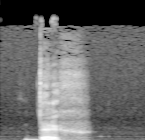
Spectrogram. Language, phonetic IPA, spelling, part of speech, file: Polish, [dɛx], dech, noun, Pl-dech.ogg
